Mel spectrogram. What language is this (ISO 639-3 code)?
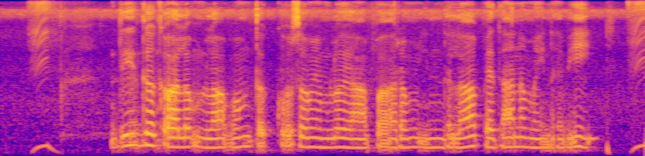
tel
